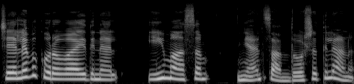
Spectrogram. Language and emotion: Malayalam, happy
